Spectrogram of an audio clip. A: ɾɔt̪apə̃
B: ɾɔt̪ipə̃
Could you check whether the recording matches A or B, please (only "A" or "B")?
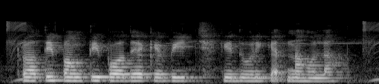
B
